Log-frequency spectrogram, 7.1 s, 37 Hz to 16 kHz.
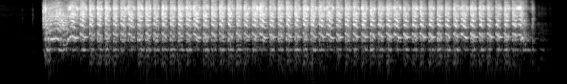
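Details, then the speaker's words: Dodge Ram 1500 5.2L that died while driving: the starter cranks steadily at about three beats a second for six seconds and the engine never catches. The owner first thought it sounded like no spark, but a tester then showed spark. Crank, no start. "ya trate de abrir la llave y le di suena como si no hubiera chispa así que en mi experiencia suena como si no hubiera chispa"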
